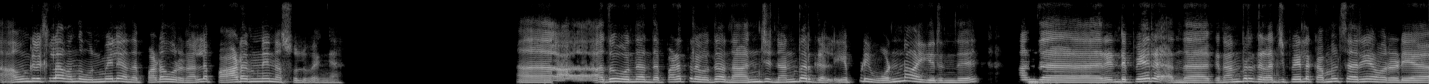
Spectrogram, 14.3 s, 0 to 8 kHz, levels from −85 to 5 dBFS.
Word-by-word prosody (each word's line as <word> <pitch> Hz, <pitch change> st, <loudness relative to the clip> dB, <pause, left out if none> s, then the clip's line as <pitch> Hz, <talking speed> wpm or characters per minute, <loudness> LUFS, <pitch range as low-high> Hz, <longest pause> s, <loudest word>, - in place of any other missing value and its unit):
அவங்களுக்கெல்லாம் 265 Hz, +3 st, +1 dB
வந்து 240 Hz, -2 st, +1 dB
உண்மையிலே 250 Hz, +3 st, +1 dB
அந்த 200 Hz, -2 st, -3 dB
படம் 230 Hz, +4 st, 0 dB
ஒரு 190 Hz, -, -3 dB
நல்ல 215 Hz, +7 st, -1 dB, 0.2 s
பாடம்னே 250 Hz, +6 st, +2 dB
நான் 215 Hz, +1 st, -6 dB
சொல்லுவேங்க. 165 Hz, -2 st, -9 dB, 1.9 s
அ, -, -, -3 dB, 0.7 s
அதுவும் 245 Hz, +3 st, +3 dB
வந்து 230 Hz, 0 st, +2 dB
அந்த 210 Hz, -1 st, -1 dB
படத்தில 240 Hz, +1 st, -1 dB
வந்து 205 Hz, +4 st, -1 dB
அந்த 195 Hz, -3 st, -2 dB
5 230 Hz, +4 st, +2 dB
நண்பர்கள் 225 Hz, -4 st, 0 dB, 0.2 s
எப்டி 210 Hz, +7 st, -5 dB, 0.2 s
ஒண்ணா 265 Hz, +9 st, 0 dB, 0.2 s
இருந்து, 185 Hz, -1 st, -2 dB, 0.6 s
அந்த 210 Hz, 0 st, 0 dB, 0.6 s
2 215 Hz, +2 st, +2 dB
பேர 265 Hz, +3 st, +5 dB, 0.2 s
அந்த 190 Hz, +1 st, -1 dB, 0.4 s
நண்பர்கள் 235 Hz, 0 st, 0 dB
5 210 Hz, +1 st, -6 dB
பேரில 235 Hz, +1 st, +2 dB
கமல் 235 Hz, +5 st, -1 dB
சாரையும், 235 Hz, 0 st, +2 dB
அவருடைய 195 Hz, -2 st, +1 dB
230 Hz, 135 wpm, -23 LUFS, 200-250 Hz, 1.9 s, பேர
